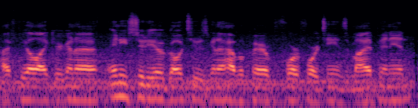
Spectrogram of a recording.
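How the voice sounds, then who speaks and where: The tone of this man's voice is relaxed. Noticeable background noise sits behind him. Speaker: music producer and studio owner. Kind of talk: casual vlog explanation. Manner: casual, relaxed.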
